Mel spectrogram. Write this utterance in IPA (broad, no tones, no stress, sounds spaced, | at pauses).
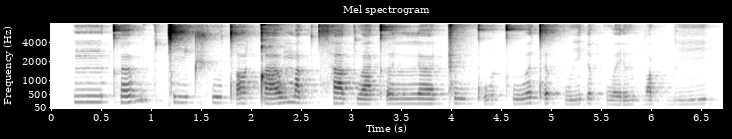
nː ə kʰ œ b ɨ kʷ ǀ i t͡ʃʰ u tʼ ɑ ǃ a ʊ̯ m a kʷ t͡sʰ a kʷ ɾ a kʼ ə lː œ ǁ u kʼ u ə̯ kʰ u ə̯ tʼ ə kʷ i ɗ ə kʷ œ ɪ̯ ɾ ɨ b ɑ kʷ b i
